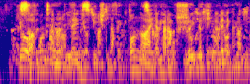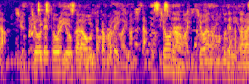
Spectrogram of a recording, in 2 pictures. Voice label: male liverec 250ms 5cm; SiSEC08; SiSEC underdetermined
